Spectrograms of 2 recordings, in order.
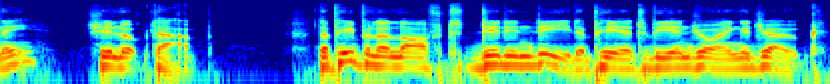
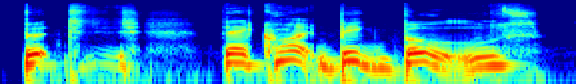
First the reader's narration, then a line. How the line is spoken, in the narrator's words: said Magrat nervously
